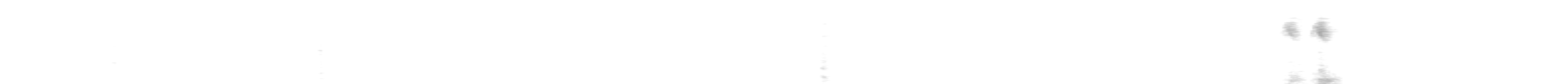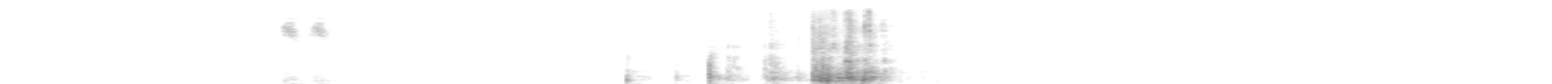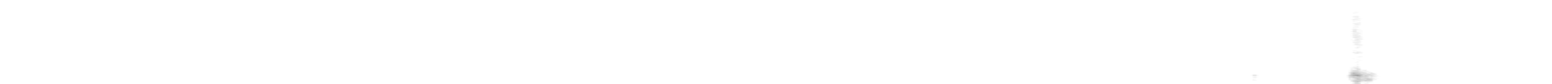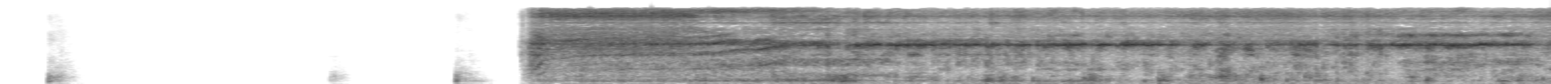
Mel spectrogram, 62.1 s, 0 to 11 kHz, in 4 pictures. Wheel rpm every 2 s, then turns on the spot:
0, 0, 0, 0, 0, 0, 0, 0, 0, 0, 0, 0, 0, 0, 0, 0, 0, 0, 0, 0, 0, 0, 0, 0, 0, 0, 110, 210, 230, 230, 230.
none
